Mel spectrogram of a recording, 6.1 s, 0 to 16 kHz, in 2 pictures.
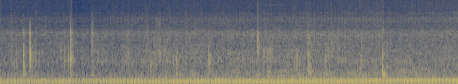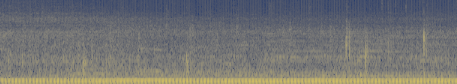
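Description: BMW M4 CSL's twin-turbo straight-six, breathing through a loud custom exhaust, running at a steady low idle with an even pitch and growing gradually louder.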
